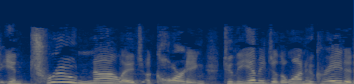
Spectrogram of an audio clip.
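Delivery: high-pitched, forceful pulpit reading; emphatic scripture reading. Acted. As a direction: proclaim each verse to the congregation. Preacher declaims a run of verses.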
